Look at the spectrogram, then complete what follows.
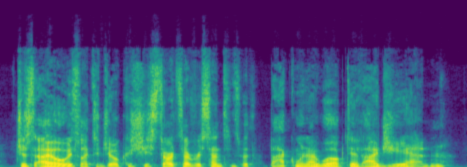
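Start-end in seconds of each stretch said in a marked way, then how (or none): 2.7-4.5 bad, slow attempt at an Australian accent. Joking about how a woman who worked at ign starts sentences, bad australian accent. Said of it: "I can't do an Aussie".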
